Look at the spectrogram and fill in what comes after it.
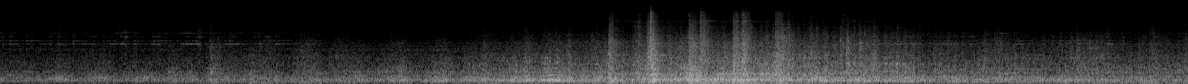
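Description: A rail vehicle passing by. It grows steadily louder to a peak about six to eight seconds in, where a few quick clacks of wheels over rail joints are heard, then fades away.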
